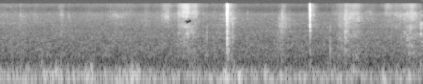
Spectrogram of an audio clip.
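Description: Low wind rumble on the microphone, with a few sharp snaps as rhubarb leaves are cut from their stalks.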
